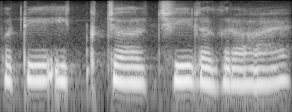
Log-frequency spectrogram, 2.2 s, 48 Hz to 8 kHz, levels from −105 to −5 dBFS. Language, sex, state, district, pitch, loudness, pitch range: Hindi, female, Himachal Pradesh, Shimla, 200 Hz, -17 LUFS, 180-205 Hz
